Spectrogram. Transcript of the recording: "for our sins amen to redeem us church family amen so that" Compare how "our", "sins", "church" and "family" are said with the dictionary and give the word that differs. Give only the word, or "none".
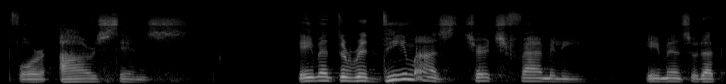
sins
